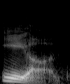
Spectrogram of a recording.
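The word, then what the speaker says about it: aeon: terms of singularity being an eon or as I pronounce it aon that is the one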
